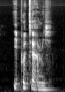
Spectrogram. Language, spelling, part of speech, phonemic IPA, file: French, hypothermie, noun, /i.pɔ.tɛʁ.mi/, LL-Q150 (fra)-hypothermie.wav
- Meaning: hypothermia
